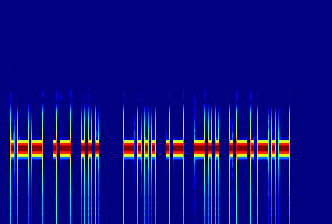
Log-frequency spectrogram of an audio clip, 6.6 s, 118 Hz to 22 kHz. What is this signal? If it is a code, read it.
Morse code, heard as a keyed tone, about 17 wpm, 700 Hz. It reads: WAS BAD.
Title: Sentences from Top 1500 Words 17wpm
